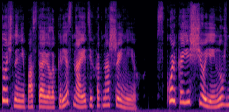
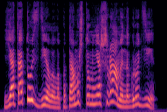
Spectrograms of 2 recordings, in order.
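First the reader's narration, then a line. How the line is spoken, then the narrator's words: Almost angry. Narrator (Russian): проговорила почти зло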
